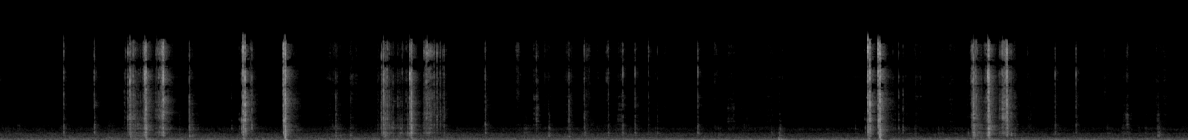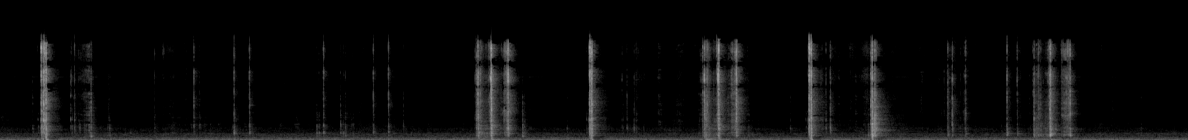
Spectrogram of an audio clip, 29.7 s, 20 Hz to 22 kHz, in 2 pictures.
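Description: Leica M7 rangefinder put through its shutter speeds: a series of sharp clicks as its cloth focal-plane shutter is fired again and again, several coming in close pairs or small clusters. Fainter ticks come from the shutter-speed dial being turned between releases.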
